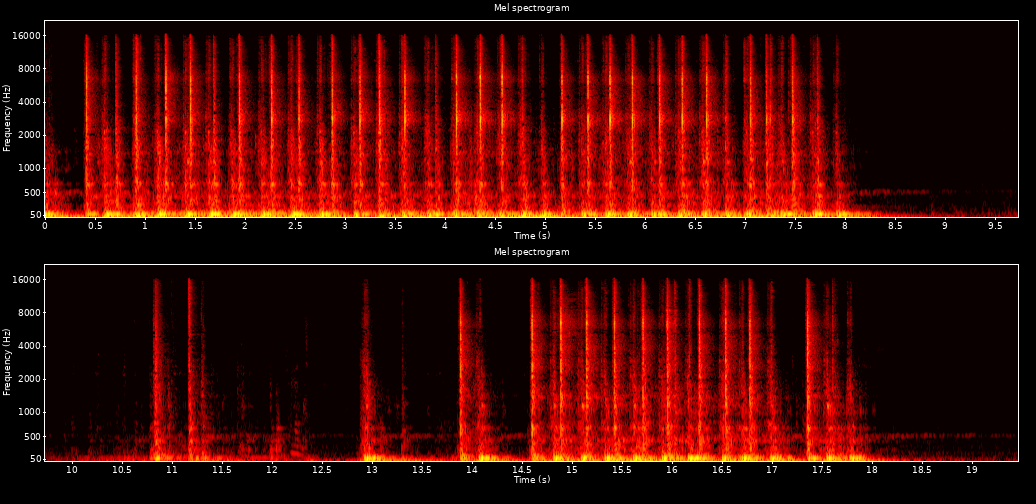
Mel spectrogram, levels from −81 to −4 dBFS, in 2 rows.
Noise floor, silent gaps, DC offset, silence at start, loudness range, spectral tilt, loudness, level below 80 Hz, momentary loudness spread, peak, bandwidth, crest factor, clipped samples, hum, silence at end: -69 dBFS; none; under 0.1%; 0 s; 16 LU; -2.5 dB/octave; -33 LUFS; -36 dBFS; 11 LU; -4 dBFS; 17 kHz; 28 dB; under 0.1%; none; 1.1 s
